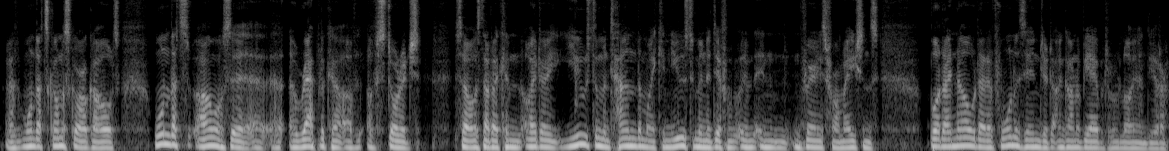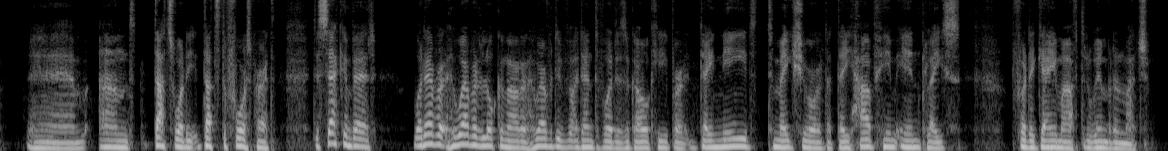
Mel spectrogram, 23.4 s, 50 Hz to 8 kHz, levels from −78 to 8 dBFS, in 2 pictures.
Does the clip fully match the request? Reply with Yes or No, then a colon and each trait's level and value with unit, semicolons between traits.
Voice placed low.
Yes: low, 130 Hz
